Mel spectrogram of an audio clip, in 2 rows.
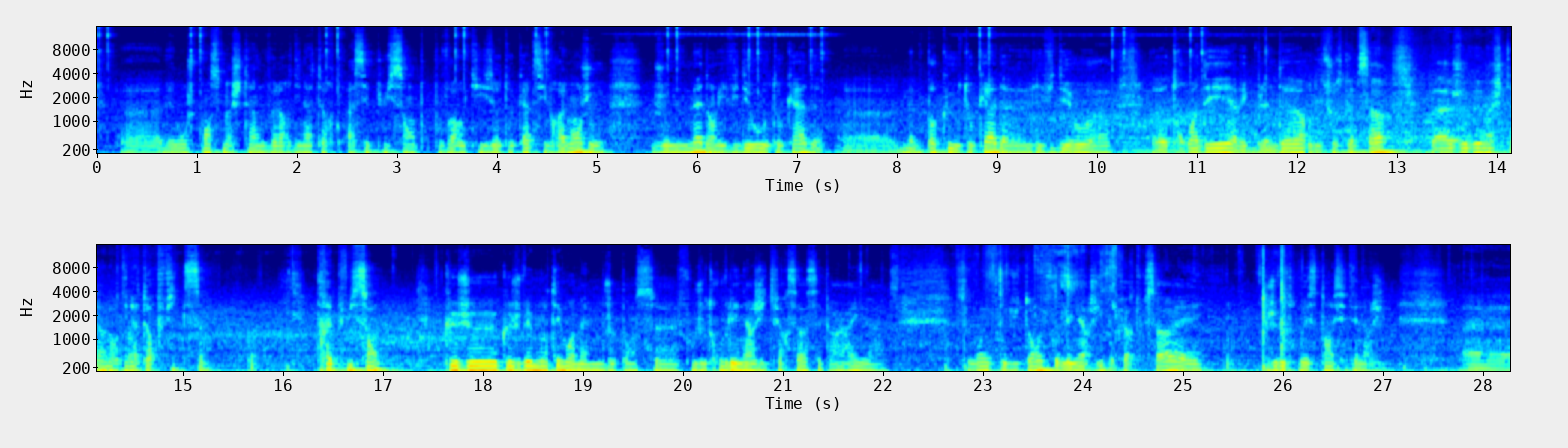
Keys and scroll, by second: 11.4 Escape.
